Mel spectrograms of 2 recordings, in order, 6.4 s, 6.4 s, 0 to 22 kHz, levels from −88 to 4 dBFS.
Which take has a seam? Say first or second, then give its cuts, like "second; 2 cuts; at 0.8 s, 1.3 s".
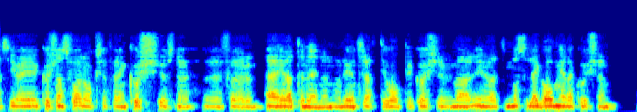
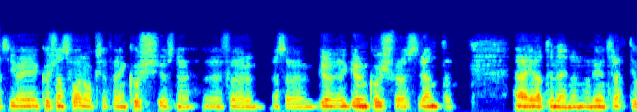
first; 1 cut; at 2.7 s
